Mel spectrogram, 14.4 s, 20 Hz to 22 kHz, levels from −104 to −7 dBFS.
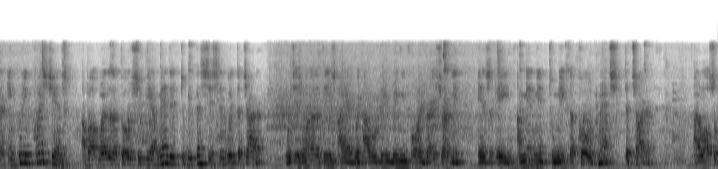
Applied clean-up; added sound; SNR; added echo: none; Toilet flush; 17 dB; reverberation time 0.6 s.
